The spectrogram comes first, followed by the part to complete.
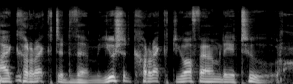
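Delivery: clipped British voice with rolled, bold R's. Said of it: "I love his bold R's".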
